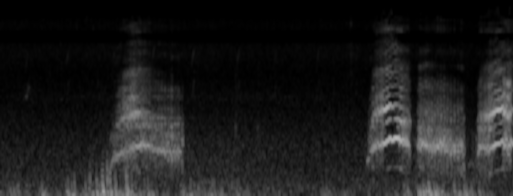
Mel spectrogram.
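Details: Adult male kookaburra holding food and making his chick wait before feeding; two short bouts of harsh, rasping chuckles separated by a long quiet pause, the second bout louder and more broken.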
